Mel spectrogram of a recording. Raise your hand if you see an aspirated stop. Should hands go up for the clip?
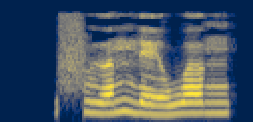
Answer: no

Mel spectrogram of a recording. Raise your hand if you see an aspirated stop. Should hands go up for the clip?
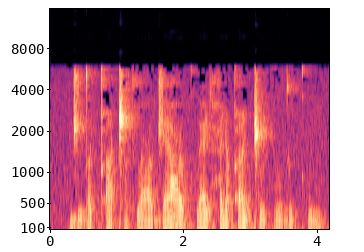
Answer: yes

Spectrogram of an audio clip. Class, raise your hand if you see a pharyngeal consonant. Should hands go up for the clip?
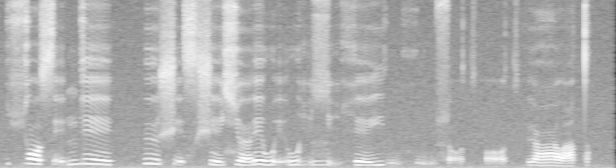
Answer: yes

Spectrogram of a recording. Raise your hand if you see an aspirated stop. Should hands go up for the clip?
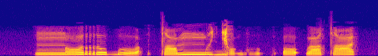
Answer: no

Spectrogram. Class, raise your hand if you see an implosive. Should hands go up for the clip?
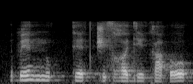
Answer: yes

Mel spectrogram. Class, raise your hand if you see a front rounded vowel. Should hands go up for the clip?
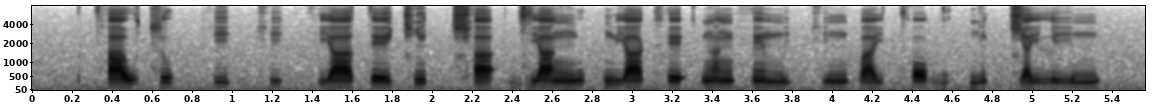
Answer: no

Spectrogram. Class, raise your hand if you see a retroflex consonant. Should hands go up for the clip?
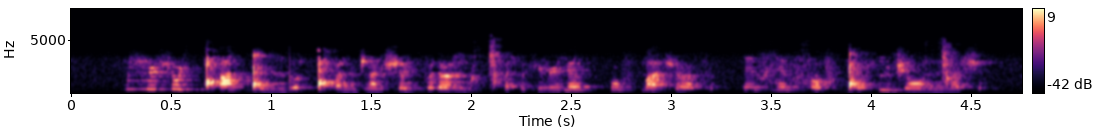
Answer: no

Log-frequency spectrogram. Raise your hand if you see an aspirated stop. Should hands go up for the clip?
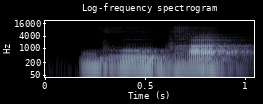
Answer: no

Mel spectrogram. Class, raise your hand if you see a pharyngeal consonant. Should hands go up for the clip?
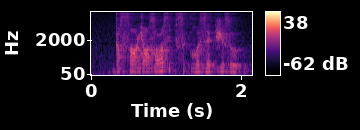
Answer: no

